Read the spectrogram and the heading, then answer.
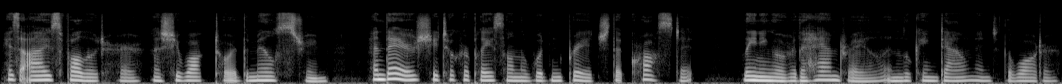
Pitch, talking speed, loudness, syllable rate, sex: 180 Hz, 190 wpm, -19 LUFS, 5.1 syllables/s, female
